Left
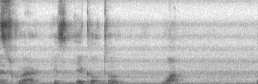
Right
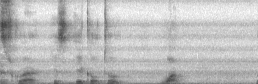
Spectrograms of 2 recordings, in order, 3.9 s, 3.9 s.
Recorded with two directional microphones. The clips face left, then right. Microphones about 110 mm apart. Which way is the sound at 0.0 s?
15° right (ahead or behind).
